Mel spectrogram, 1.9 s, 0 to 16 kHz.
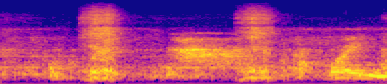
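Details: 10-week-old puppy reverse sneezing: quick, repeated snorting inward pulls of air.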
